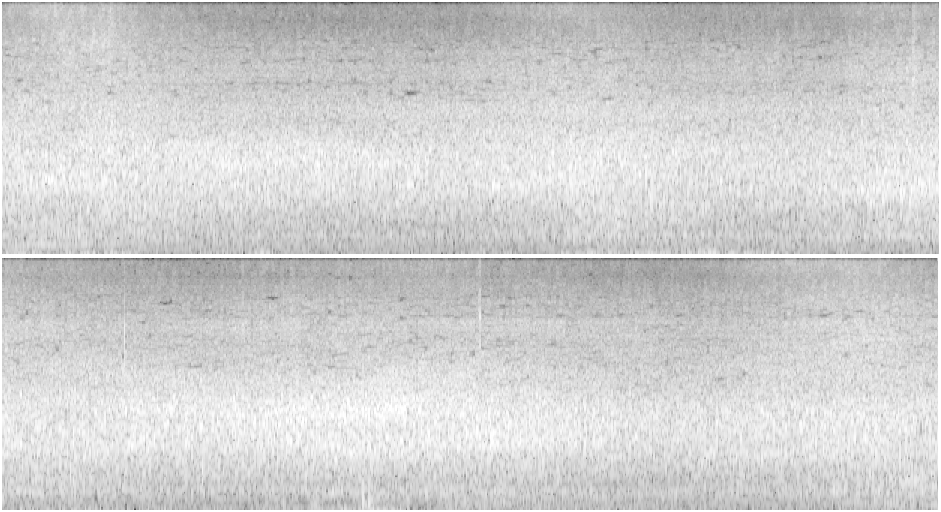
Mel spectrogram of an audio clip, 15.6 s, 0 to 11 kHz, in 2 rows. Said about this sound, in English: These cars entering right down from Parkview onto Route 10.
